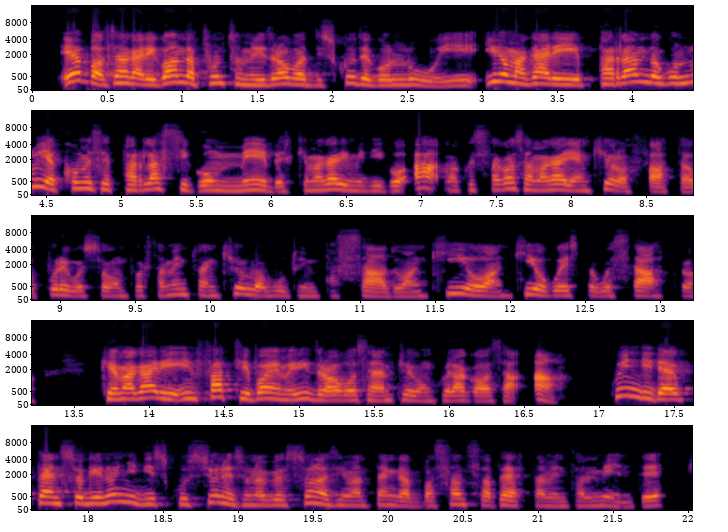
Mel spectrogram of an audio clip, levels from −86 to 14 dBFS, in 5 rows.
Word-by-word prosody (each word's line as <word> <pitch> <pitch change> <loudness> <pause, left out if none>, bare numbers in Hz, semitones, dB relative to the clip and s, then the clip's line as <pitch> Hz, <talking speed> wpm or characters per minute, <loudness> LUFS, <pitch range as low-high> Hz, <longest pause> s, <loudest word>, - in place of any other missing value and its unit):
E, 485 - +6
a 350 - +9
volte, 270 - +5
magari 215 -6 +7
quando, 265 -1 +6
appunto, 245 -1 -2
mi 195 -1 -2
ritrovo 215 +3 +2
a - - +5
discutere 210 +3 -3
con 190 +1 -2
lui 180 -3 -5
io 310 +3 +4
magari 220 -5 +4
parlando 260 +5 +3
con 245 0 -2
lui, 300 0 -2
è - - +6
come 245 -1 -3
se 210 -2 -6
parlassi 200 0 -1
con 175 0 -3
me, 185 +1 +1
perché, 160 +2 -9
magari, 195 +2 +2
mi 170 -1 -11
dico: 170 0 -3
“Ah, 250 0 +4
ma 175 - -9
questa 195 +1 -10
cosa, 230 -4 -2
magari, 185 0 +2
anch'io 175 -4 -6
l'ho - - -2
fatta. 145 -1 -3
Oppure, 190 +7 -5
questo 165 0 -9
comportamento, 175 +5 -11
anch'io 175 +7 -8
l'ho 175 - -1
avuto 165 -1 -14
in 155 0 -17
passato. 155 -1 -3
Anch'io, 175 +6 -4
anch'io, 165 +5 -3
questo, 175 -1 -8
quest'altro”. 160 -1 -2 0.4
Che, 220 - +3
magari, 230 -2 +5
infatti, 235 0 +2
poi, 240 0 +4
mi 195 -1 -1
ritrovo 185 -4 +1
sempre 180 0 -3
con 165 -1 -8
quella 180 +2 -1
cosa: 160 -1 -3
"Ah!". - - +4 0.3
Quindi, 315 -7 -3 0.3
penso 255 -1 +2
che, 240 - -1
in 255 - 0
ogni 295 -4 -3
discussione, 215 +3 -6
se 190 - -14
una 190 0 -4
persona 190 +6 -3
si 185 -1 -12
mantenga 175 0 -5
abbastanza 175 +6 -7
aperta 175 -3 -3
mentalmente, 160 - -7
195 Hz, 195 wpm, -22 LUFS, 170-235 Hz, 0.4 s, a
